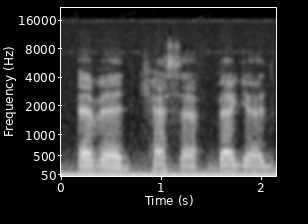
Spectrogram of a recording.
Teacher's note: The word eved, the main accent is on the ayin, which follows the rule of segoilim.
